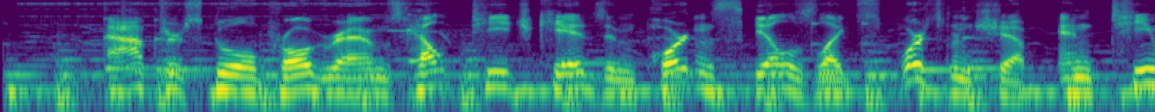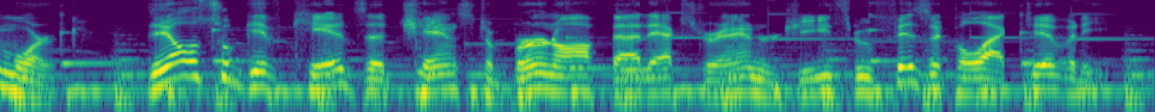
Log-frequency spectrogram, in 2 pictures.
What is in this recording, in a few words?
Narrative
